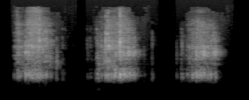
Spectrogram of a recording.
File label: Portable Radio Tuning Dial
